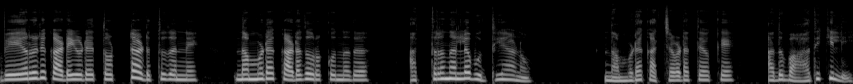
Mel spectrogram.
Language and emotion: Malayalam, fearful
